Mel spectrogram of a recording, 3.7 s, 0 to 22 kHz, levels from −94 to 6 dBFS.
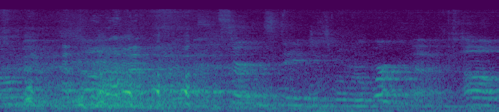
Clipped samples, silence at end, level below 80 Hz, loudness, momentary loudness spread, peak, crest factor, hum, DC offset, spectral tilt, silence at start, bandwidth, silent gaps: under 0.1%; 0 s; -62 dBFS; -39 LUFS; 14 LU; -20 dBFS; 20 dB; none; under 0.1%; -5.5 dB/octave; 0 s; 15.5 kHz; none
